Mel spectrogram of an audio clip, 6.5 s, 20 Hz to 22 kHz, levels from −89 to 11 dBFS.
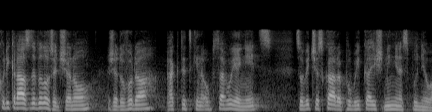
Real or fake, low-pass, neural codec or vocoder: fake; 7.2 kHz; codec, 16 kHz, 0.5 kbps, X-Codec, WavLM features, trained on Multilingual LibriSpeech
